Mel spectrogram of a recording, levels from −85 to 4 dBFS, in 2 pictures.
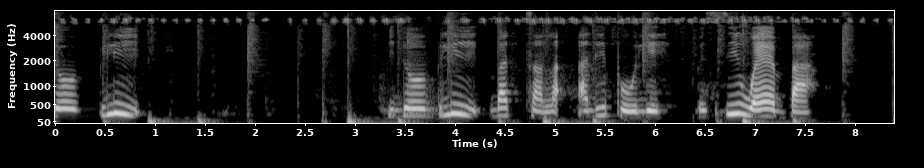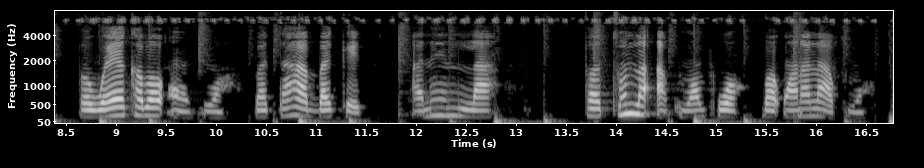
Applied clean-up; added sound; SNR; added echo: classical method spectral subtraction.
